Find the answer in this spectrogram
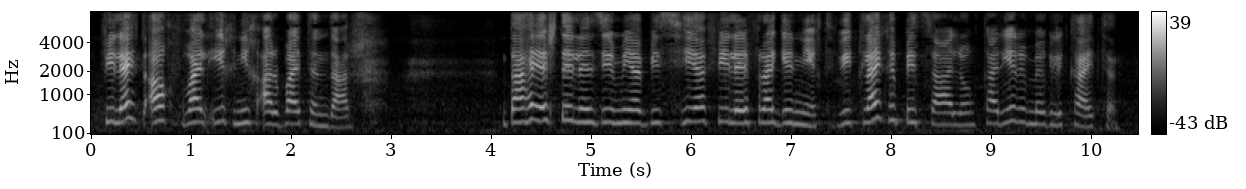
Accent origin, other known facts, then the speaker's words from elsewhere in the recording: Azerbaijan; now in Austria; Ich komme aus Aserbaidschan. Ich bin seit sechs Jahren Asylwerberin in Österreich, gemeinsam mit drei Kindern und meinem Mann.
